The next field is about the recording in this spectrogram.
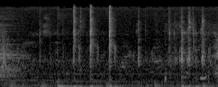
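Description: Typing on a computer keyboard: a faint, irregular run of light clicks and taps, some closely bunched and some spaced apart.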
